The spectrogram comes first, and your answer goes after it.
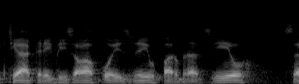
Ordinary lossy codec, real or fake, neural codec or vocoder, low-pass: MP3, 48 kbps; fake; codec, 16 kHz, 1 kbps, FunCodec, trained on LibriTTS, 50 frames a second; 7.2 kHz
